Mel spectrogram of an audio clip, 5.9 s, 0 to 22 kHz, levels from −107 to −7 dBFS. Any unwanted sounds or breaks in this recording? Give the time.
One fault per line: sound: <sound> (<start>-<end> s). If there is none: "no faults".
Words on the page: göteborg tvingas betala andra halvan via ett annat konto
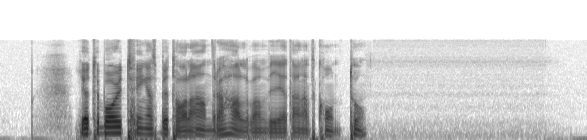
no faults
